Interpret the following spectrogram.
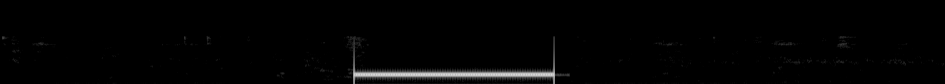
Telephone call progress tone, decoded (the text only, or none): ringback tone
